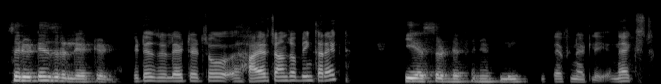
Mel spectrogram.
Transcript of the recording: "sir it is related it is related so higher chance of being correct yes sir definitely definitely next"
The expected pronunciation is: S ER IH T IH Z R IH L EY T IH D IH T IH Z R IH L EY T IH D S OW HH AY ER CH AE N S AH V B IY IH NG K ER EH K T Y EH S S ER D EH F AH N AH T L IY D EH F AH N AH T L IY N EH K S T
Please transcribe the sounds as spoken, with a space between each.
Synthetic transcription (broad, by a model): S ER IH T IH Z R IH L EY T IH D IH T IH Z R IH L EY T IH D S OW HH AY ER CH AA N S AH V B IY IH NG K ER EH K T Y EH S S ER D EH F AH N AH T L IY D EH F AH N AH T L IY N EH K S T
